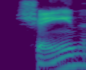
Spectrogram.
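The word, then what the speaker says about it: Schoen: Let's remember, these guys have boards, and the Giants, they came out with a story about Joe Shane, I think you pronounce his name, even though it doesn't look like that.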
